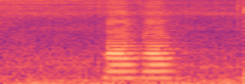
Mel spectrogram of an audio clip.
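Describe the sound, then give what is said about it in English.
Two short horn toots in quick succession, a bright harmonic honk from a truck at a truck driving school in Mission Valley, followed by quiet background rumble. “A little blow on the horn there.”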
